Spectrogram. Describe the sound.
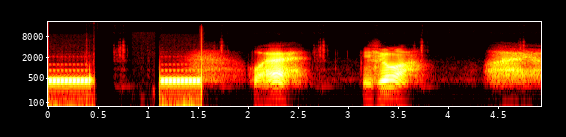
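A telephone call being placed: the line sounds two steady, buzzy electronic tones in a row, each about half a second long, followed by several short bursts of a voice talking.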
